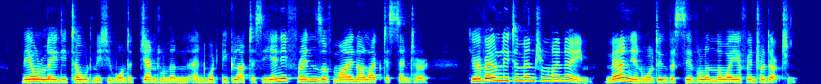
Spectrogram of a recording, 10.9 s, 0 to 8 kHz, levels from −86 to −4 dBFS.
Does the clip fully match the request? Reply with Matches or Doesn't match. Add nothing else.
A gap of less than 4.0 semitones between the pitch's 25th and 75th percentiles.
Matches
